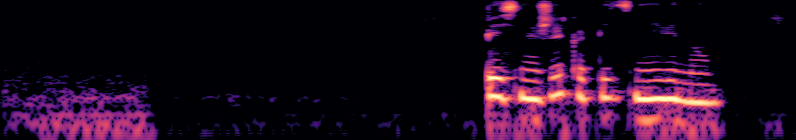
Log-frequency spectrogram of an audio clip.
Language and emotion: Russian, neutral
